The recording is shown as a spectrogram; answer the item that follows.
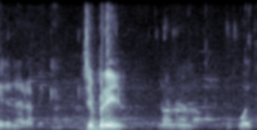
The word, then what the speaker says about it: Jibril: angel how do you say it in Arabic jibril no no no it was his title Malik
